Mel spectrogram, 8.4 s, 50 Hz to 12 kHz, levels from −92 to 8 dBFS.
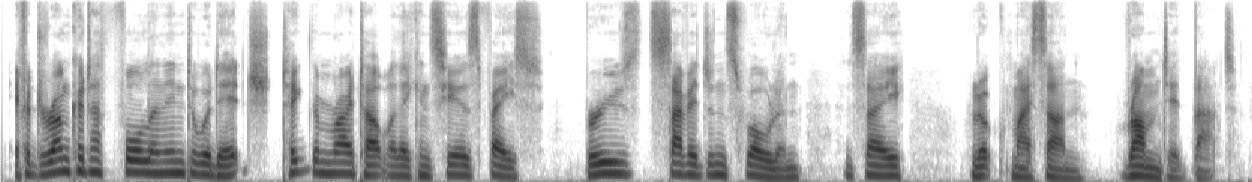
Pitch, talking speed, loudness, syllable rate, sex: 140 Hz, 215 wpm, -19 LUFS, 5.5 syllables/s, male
